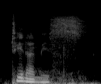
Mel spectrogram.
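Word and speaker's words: δύναμις: 그러니까 이게 헬라 발음대로 하면 이게 D라고 읽어야 되겠죠. 디나미스, 디나미트, 뭐 이거는 디나모 이렇게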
